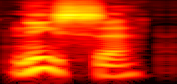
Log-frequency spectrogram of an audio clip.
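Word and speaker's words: nyce: In The Canterbury Tales, nice, which, by the way, was originally spelled n y c e, and would have been pronounced nees-a, is used several times according to its original definition, meaning stupid or foolish.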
